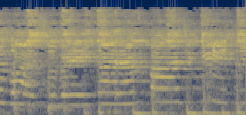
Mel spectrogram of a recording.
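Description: A child's voice singing a Hindu devotional bhajan into a microphone, held notes gliding between pitches, over regular percussion beats with jingling.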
